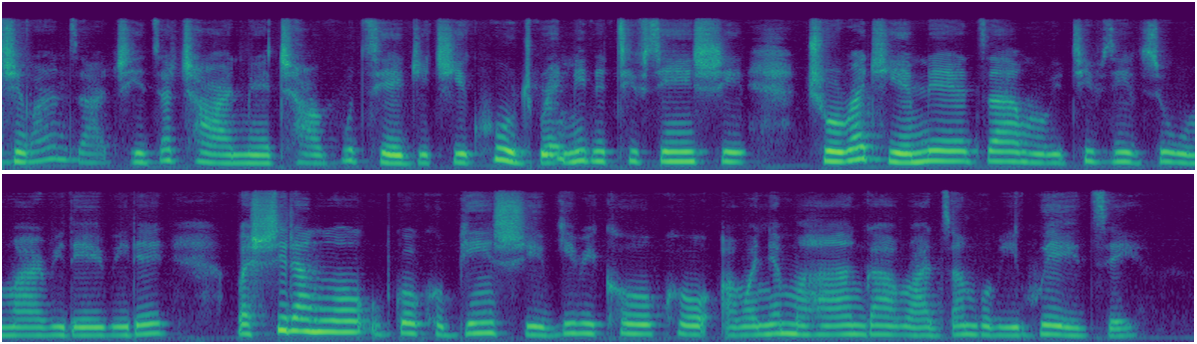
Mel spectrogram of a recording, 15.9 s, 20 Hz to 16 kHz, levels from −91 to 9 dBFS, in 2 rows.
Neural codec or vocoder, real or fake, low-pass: codec, 24 kHz, 0.9 kbps, WavTokenizer, small release; fake; 10.8 kHz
